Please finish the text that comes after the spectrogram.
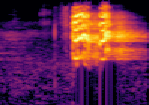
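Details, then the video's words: One brief, harsh, high chirp with a slight double pulse from a breeding pair of lovebirds. "Amazing Lovebirds Chirping Sounds | breeding pair"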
